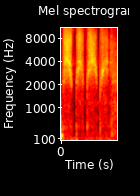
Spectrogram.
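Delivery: mimed whispering with psh sounds. Retold or imitated. Friends whispering beside a sleeping girl, soft unvoiced. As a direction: hush it like friends around a sleeper.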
